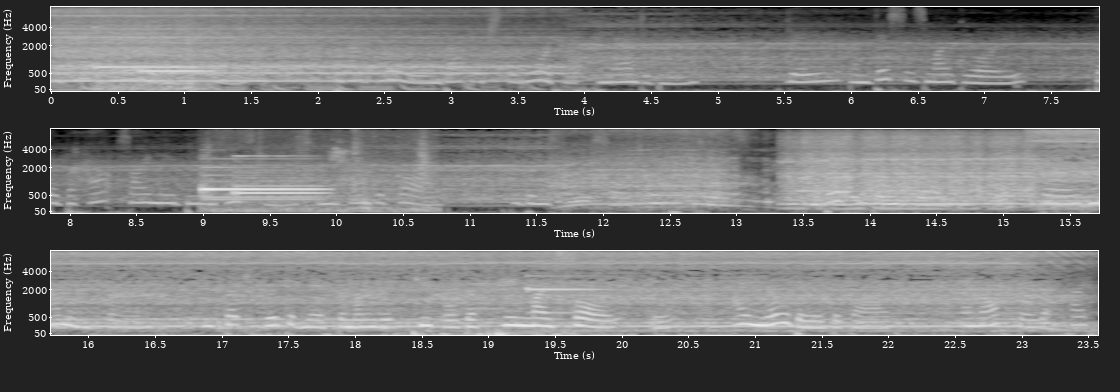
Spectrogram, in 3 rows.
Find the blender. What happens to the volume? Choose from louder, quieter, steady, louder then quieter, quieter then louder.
quieter then louder.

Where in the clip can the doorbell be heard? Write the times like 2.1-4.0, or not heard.
0.3-1.3, 8.9-10.7, 18.9-19.9.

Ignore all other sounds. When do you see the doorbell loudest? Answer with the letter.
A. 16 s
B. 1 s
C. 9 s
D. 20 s
C.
